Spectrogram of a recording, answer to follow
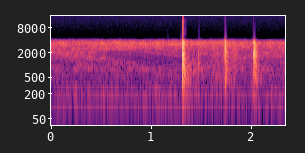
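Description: Two sharp knocks, about half a second apart, over the faint fading ring of guitar notes.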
